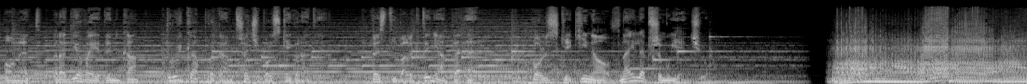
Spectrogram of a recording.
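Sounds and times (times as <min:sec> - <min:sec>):
speech: 0:00.2 - 0:07.2
280 horsepower rally car engine revving: 0:08.3 - 0:10.2.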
